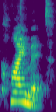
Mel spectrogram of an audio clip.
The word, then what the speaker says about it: climate: of the e now we're hearing it say climate we're hearing it say it so what is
